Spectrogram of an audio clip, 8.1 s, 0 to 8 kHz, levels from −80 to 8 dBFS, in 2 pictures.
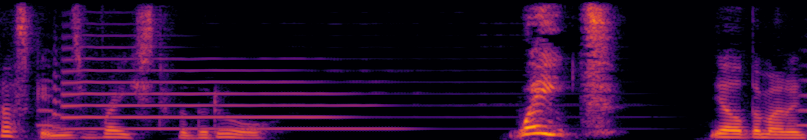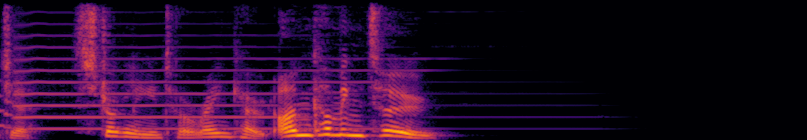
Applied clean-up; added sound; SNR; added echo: classical method log-MMSE.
